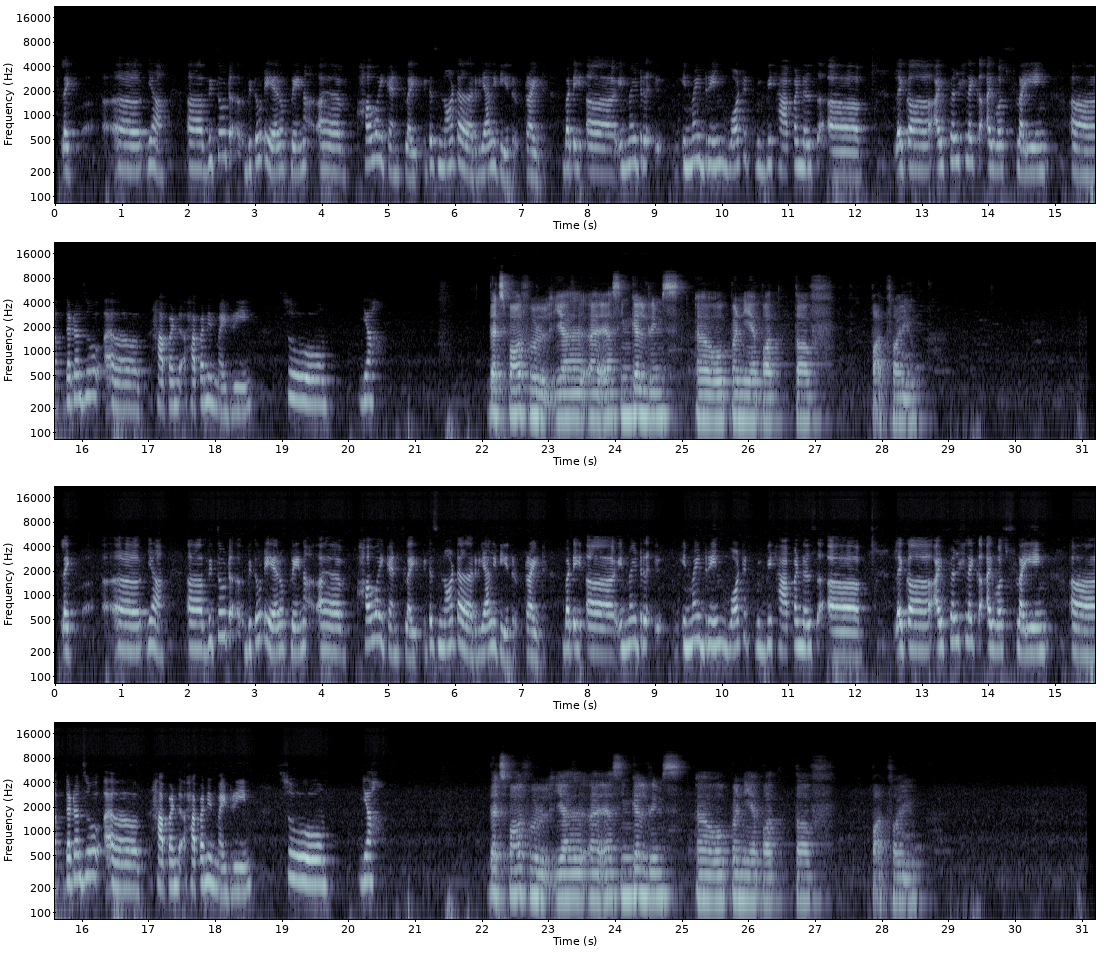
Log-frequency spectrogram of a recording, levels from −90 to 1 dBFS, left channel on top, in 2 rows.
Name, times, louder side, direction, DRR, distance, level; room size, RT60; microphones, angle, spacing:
voice 1, 0.1-1.6 2.0-7.3 7.6-12.1 12.6-14.9 15.2-18.5 19.0-19.7 20.2-20.5, right 5 dB, 90° right, 0.7 m, -29 dB
voice 2, 22.1-27.2 27.9-28.6, left 3 dB, 70° left, 1.0 m, -30 dB
10.5 x 4.1 x 6.8 m
head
